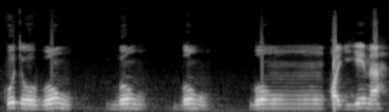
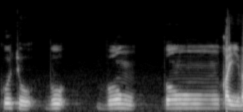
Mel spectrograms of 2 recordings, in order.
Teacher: من مخرج الباء إلى مخرج القاف مع غنة تجري من الخيشوم، وقلنا الجزء الخارج من الخيشوم أكثر من الجزء الخارج من الفم. · Term: الإخفاء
